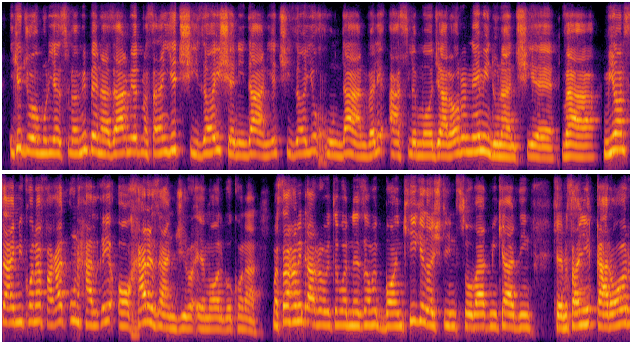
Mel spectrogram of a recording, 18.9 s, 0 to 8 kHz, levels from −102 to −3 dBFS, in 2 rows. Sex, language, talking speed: male, Persian, 150 wpm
